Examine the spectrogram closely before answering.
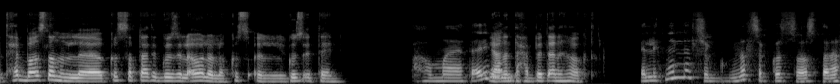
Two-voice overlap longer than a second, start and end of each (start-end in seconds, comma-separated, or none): none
